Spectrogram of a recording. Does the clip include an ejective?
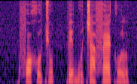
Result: no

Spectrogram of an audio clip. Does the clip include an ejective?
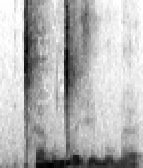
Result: no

